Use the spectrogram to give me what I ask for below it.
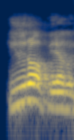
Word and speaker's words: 유럽: 이걸 뭐라고 읽어요? 유럽이라고 읽죠.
